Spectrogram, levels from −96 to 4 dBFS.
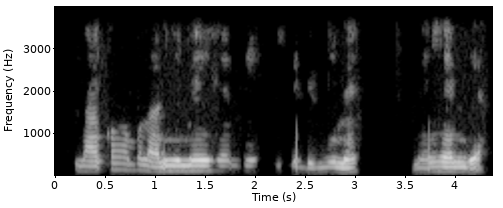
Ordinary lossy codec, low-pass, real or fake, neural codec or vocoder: none; 3.6 kHz; real; none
